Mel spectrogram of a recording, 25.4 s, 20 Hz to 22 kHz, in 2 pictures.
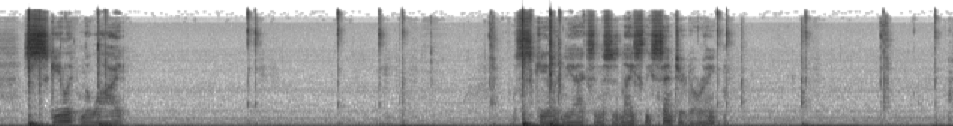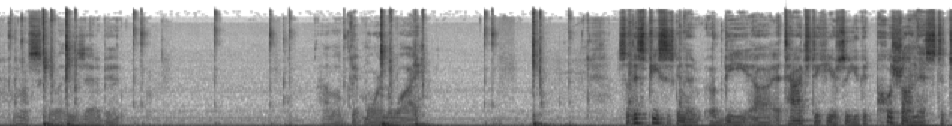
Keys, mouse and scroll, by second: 0.4 s, 4.5 click, 6.9 s, 10.3-13.2 middle drag, 13.2 s, 15.5 click, 17.8 s, 19.8 a, 20.0-21.9 middle drag.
